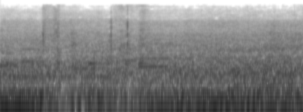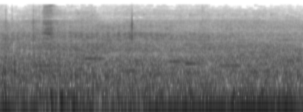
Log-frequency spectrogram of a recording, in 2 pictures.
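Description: Street traffic making a steady low rumble, with a few sharp clicks in the first second and a half and again past the middle.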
